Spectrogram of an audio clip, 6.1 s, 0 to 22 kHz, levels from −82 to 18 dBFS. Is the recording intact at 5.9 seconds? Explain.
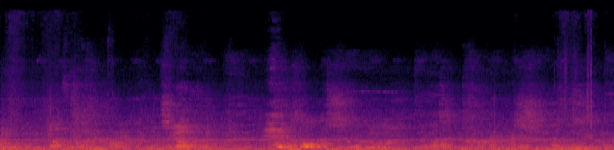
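Yes, the audio is intact at 5.9 seconds, with no dropout, click, distortion or other fault audible at that moment.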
